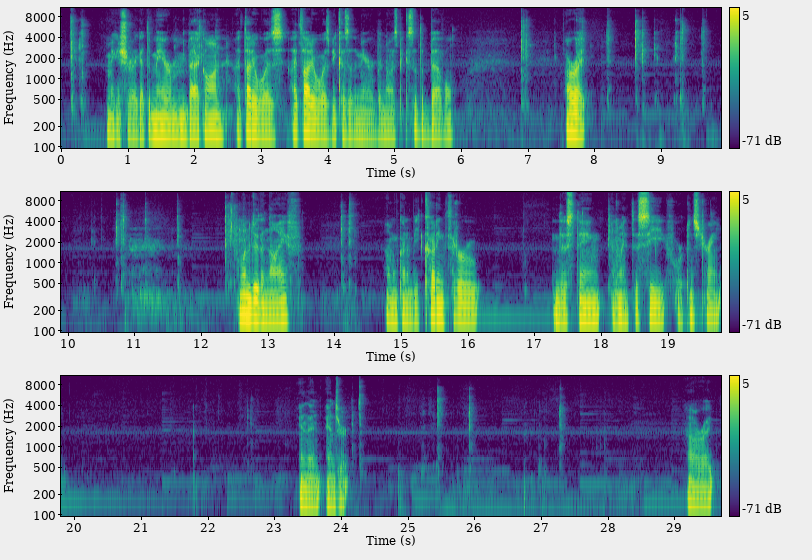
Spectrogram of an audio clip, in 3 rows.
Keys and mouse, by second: 0.1 ctrl+space, 1.8 ctrl+middle click, 2.0 shift+middle click, 2.3 middle click, 6.8 KP_7, 7.5 ctrl+middle click, 8.0 shift+middle click, 8.5 1, 9.1 ctrl+middle click, 9.5 shift+middle click, 9.9 right click, 10.4 ctrl+middle click, 10.8 shift+middle click, 13.1 k, 25.6 ctrl+middle click, 26.0 middle click, 27.0 ctrl+middle click, 27.3 middle click.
